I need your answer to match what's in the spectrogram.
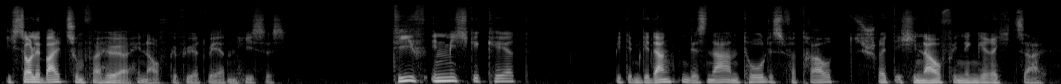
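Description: Slow, brooding male audiobook narrator. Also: sits low, lively intonation, no echo, studio quality. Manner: slow, hushed, brooding delivery. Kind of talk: dramatic literary audiobook reading.

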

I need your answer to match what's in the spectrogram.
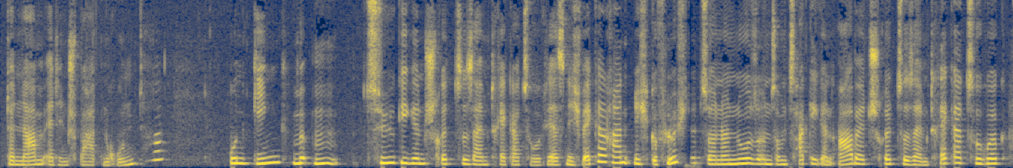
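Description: A middle-aged woman recounts a traumatic event in an interview. She talks in a halting way, with fillers and restarts, and her pitch sits in a middle range for a woman. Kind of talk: emotional personal account.

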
